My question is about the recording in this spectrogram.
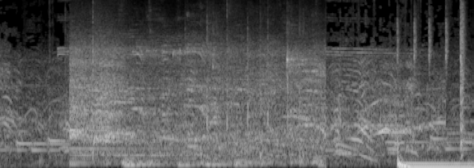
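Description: Basketball gym sounds: a ball bouncing and sneakers squeaking on the court, mixed with voices and music. The sound grows louder about a second in and again with a heavy low thud near the end.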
